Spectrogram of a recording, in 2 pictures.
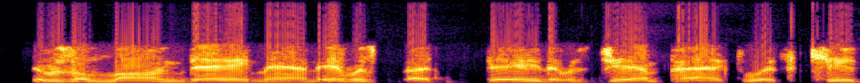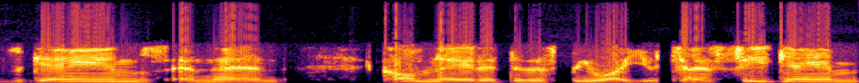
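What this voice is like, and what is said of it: Hoarse, nearly lost voice. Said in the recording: “I know you don't have much of a voice left ... You can hear my voice is gone, mostly from my kids' games”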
